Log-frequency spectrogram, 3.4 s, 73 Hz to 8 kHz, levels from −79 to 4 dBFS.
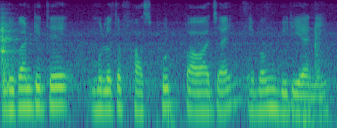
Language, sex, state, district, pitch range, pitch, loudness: Bengali, male, West Bengal, Alipurduar, 135-160 Hz, 145 Hz, -19 LUFS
